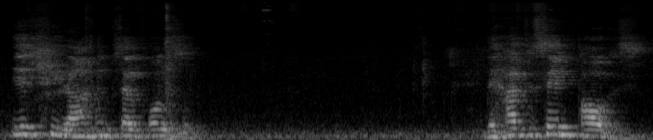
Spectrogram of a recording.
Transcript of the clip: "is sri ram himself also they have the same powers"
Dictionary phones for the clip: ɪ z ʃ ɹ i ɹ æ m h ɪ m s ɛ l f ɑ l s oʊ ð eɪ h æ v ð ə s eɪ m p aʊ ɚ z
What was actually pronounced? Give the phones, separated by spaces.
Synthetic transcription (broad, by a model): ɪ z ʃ i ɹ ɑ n h ɪ m s ɛ l f ɑ l s oʊ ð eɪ h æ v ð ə s eɪ m p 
